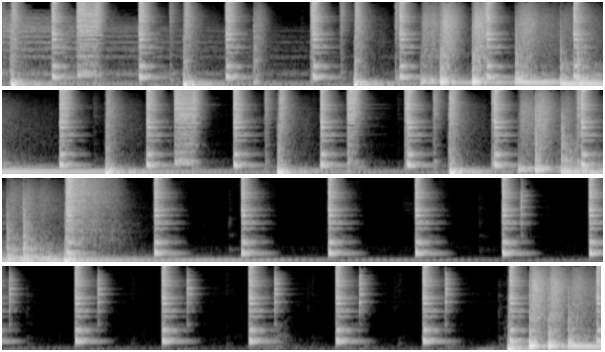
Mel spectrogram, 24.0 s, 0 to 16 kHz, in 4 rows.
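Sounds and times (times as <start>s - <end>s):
drum kit playing: 0.0s - 14.7s, 15.3s - 15.6s, 16.2s - 16.4s, 17.9s - 18.2s, 23.1s - 24.0s
metronome click: 6.6s - 7.7s, 13.5s - 14.7s, 15.3s - 15.6s, 16.2s - 23.3s.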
